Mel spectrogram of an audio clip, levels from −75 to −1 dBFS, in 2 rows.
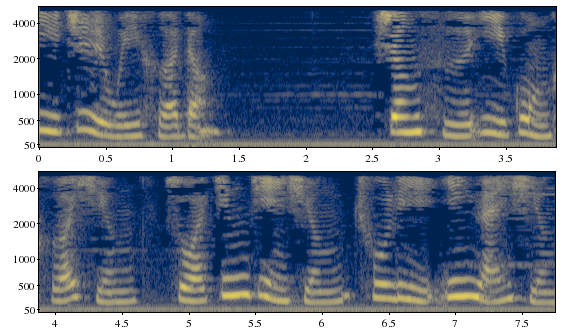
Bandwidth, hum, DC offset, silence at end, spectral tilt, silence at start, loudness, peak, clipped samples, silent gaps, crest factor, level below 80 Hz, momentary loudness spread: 5.4 kHz; 60 Hz at -35 dBFS; under 0.1%; 0 s; -5.5 dB/octave; 0 s; -19 LUFS; 0 dBFS; under 0.1%; none; 18 dB; -36 dBFS; 22 LU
